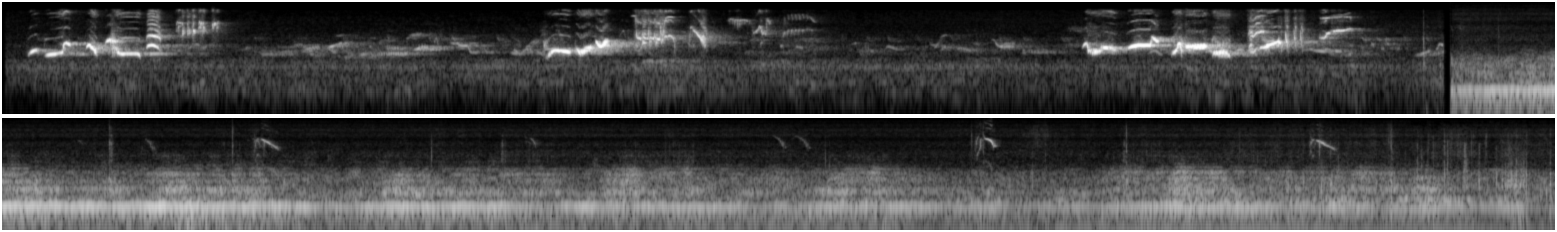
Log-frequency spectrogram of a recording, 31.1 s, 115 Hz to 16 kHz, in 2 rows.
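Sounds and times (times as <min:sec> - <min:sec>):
steady low hum: 0:14.5 - 0:31.0
muffled noisy background: 0:14.7 - 0:31.0
small birds chirping: 0:16.1 - 0:31.0.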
